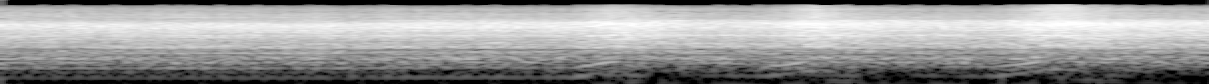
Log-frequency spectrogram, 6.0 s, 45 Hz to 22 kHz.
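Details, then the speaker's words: UltraVan #299 air-cooled engine after extensive rebuild (new 889 cam, reground crank, rebuilt 95HP heads), after cam break-in and oil change, lifters pumped up: loud busy idle set too high, rising and falling about once a second, surge of unclear cause. "now the idols still set kind of high on the thing so they're going to notice that it's running a little fast and little bit of a surge in it"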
